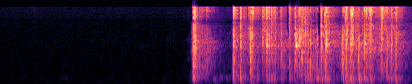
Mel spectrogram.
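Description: Tarot deck being shuffled by hand: a sharp click about a second in, then a dense run of rapid card-on-card flicks.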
